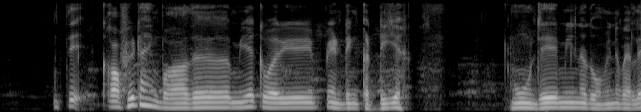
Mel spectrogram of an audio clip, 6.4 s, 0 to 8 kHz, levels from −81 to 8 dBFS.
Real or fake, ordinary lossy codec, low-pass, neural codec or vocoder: real; none; 7.2 kHz; none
